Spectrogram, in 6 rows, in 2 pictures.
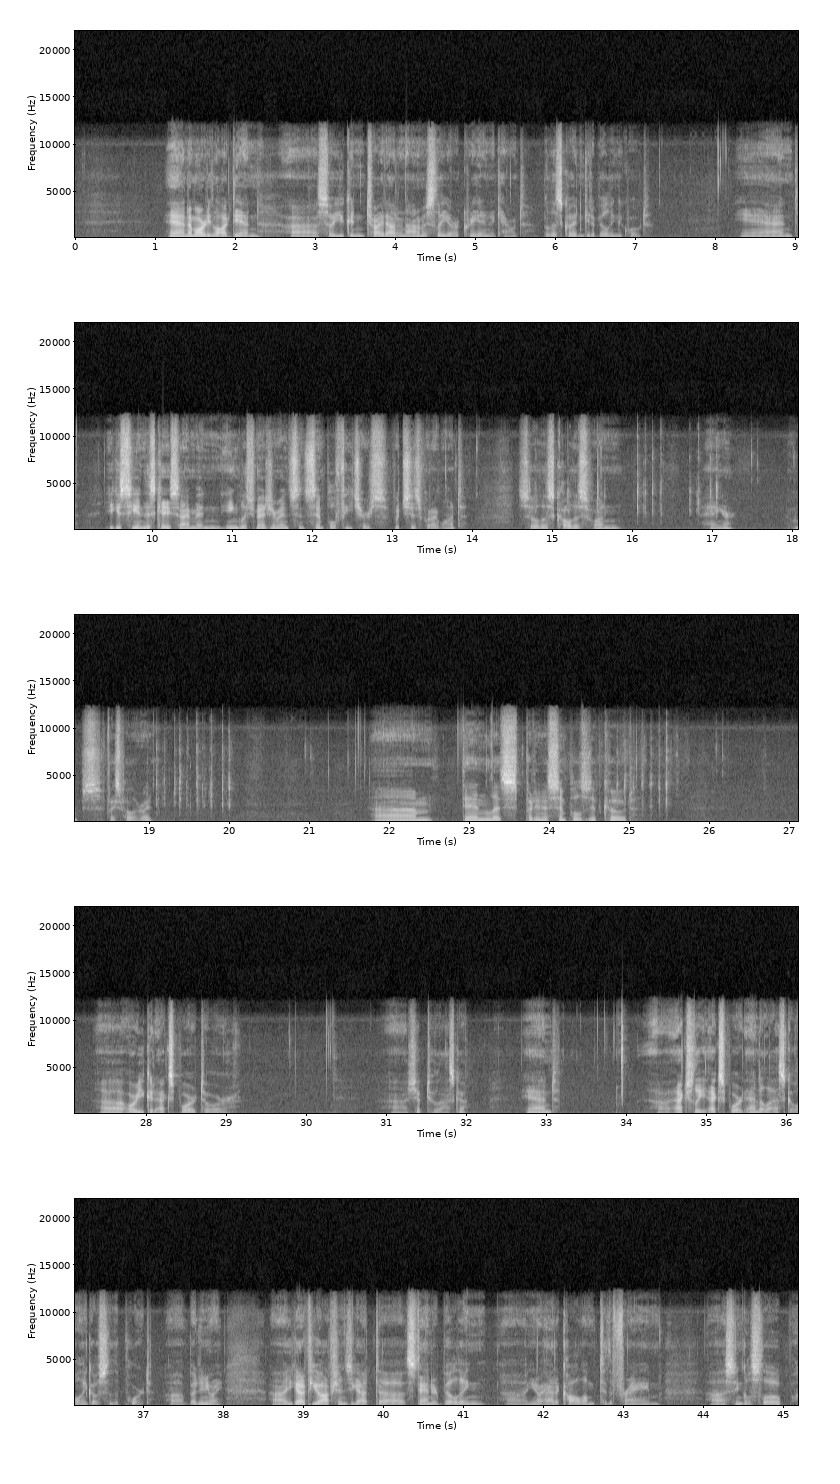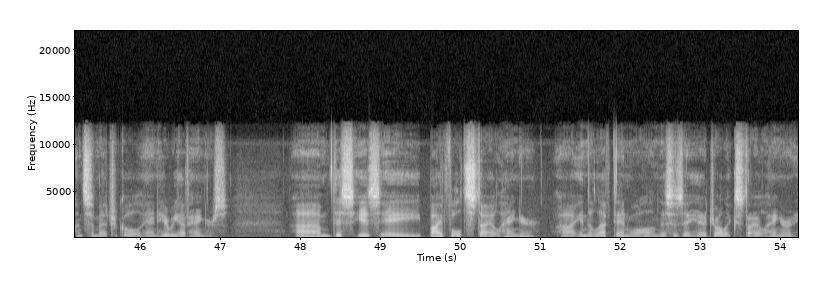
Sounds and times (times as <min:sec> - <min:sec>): Speech: 0:01.1 - 0:07.2, 0:08.2 - 0:14.0, 0:14.6 - 0:15.9, 0:16.8 - 0:17.3, 0:18.0 - 0:19.2, 0:21.8 - 0:25.2, 0:27.4 - 0:29.2, 0:31.0 - 0:32.1, 0:32.7 - 0:33.2, 0:34.3 - 0:38.0, 0:38.6 - 0:43.5, 0:44.1 - 0:47.1, 0:47.9 - 0:54.2.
